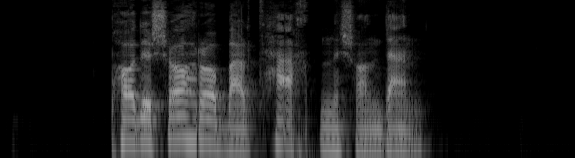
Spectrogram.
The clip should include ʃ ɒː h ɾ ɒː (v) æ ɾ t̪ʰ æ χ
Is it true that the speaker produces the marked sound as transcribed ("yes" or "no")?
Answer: no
